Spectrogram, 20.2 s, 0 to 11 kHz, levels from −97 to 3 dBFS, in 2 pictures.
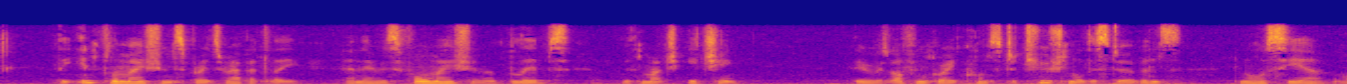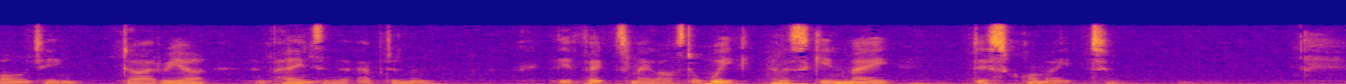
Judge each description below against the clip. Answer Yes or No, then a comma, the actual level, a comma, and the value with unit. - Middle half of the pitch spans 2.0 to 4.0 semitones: Yes, narrow, 2.5 semitones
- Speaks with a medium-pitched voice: Yes, medium, 160 Hz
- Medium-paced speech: No, slow, 115 wpm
